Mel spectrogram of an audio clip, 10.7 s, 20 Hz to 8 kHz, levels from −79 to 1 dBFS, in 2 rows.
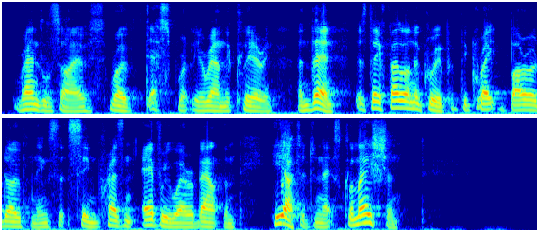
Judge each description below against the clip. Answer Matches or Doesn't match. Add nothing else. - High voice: Doesn't match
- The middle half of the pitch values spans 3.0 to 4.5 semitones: Doesn't match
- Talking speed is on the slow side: Doesn't match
